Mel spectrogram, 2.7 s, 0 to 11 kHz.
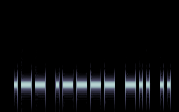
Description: Morse code, heard as a keyed tone, about 24 wpm, 700 Hz. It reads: W1DI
